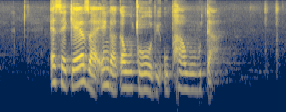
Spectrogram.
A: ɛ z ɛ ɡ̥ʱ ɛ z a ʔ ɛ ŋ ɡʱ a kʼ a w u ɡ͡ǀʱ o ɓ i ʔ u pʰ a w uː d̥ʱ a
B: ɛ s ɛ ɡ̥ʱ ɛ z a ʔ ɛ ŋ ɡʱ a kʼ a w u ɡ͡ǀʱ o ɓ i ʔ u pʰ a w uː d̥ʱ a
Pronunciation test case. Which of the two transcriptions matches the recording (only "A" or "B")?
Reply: B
